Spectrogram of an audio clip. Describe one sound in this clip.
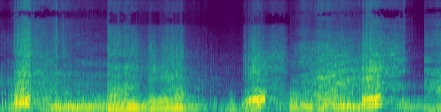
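A dirt bike engine revs hard and loud close by, rising and falling in pitch.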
